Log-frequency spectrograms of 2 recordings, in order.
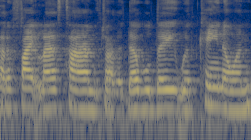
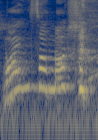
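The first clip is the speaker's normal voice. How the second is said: baffled question; 10 semitones higher, faster than usual. Retold or imitated. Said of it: "I said".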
